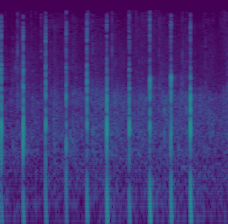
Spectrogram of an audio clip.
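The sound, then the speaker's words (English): A church audience applauds single moms during a sermon, in a steady, unified rhythm: about ten sharp, evenly spaced claps at a brisk tempo, clear and moderately loud, with no voices over them. “In fact, let's applaud you right now.”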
